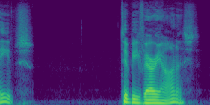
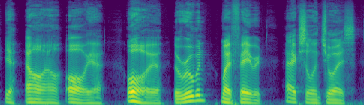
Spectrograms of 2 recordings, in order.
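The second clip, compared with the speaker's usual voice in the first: lightly hammed-up approving waiter, louder; mock waiter; 7 dB louder than usual. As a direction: play up a waiter's praise for the order. Exaggerated imitation of waiter's approval.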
